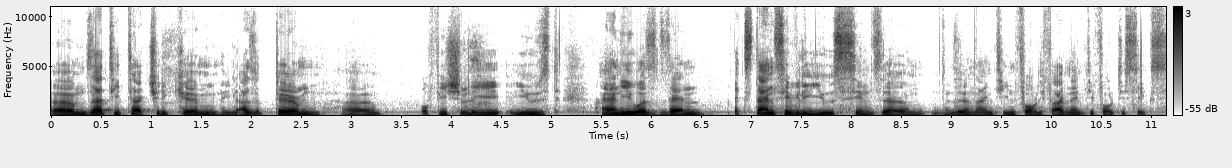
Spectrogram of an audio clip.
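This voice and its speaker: A man speaks with a French accent at a moderate pace. His voice is fairly low in pitch, with a dark, mellow tone. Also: fairly even intonation. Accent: French accent, apologizes for English. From France. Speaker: festival seminar speaker on soil and ecology. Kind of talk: lecture. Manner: halting, many fillers and restarts.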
